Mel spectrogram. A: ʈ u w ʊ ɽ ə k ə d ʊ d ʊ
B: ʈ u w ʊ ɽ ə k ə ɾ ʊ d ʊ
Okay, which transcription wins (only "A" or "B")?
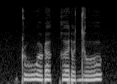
B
